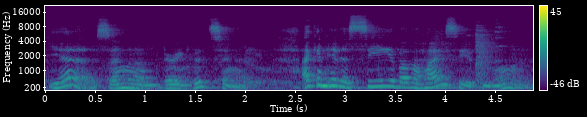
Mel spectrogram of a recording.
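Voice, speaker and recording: A woman's voice: medium pitch, big pitch swings, moderate pace, natural voice. A woman playing a vain, languid nightclub singer widow in radio noir, matter-of-fact and boastful. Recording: echoey room, crowd behind.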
